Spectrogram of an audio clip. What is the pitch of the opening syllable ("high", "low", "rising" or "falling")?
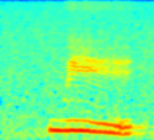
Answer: falling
